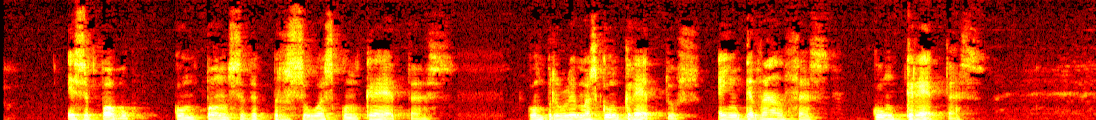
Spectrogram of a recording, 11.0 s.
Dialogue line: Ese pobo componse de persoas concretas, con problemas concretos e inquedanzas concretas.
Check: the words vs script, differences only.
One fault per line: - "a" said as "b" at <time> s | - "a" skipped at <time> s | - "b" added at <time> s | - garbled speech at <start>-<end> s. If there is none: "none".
none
